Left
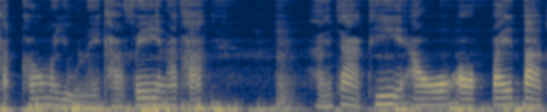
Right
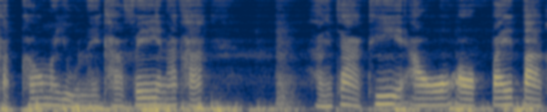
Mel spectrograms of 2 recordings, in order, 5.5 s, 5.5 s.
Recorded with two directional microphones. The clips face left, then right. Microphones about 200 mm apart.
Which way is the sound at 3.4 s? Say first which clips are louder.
Right 3 dB; 10° right (ahead or behind).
